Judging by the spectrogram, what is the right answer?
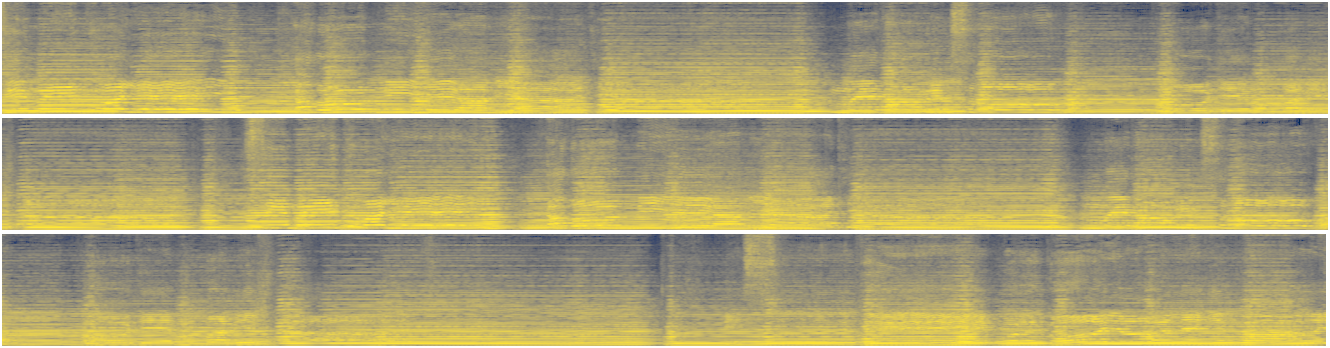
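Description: Red Weltmeister chromatic button accordion playing a song, held chords over short bass notes, with a man singing along.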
